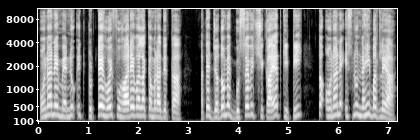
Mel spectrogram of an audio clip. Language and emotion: Punjabi, angry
